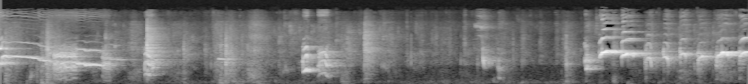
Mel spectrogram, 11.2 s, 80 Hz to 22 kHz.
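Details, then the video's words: Indoor puppy cam with Labrador Retriever puppies born May 24, 2021 to Belle: scattered squeals and soft grunting whimpers, a quieter middle stretch, then a quick burst of high yelping squeaks near the end. "Lab Puppies LIVE STREAM Puppy Cam"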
